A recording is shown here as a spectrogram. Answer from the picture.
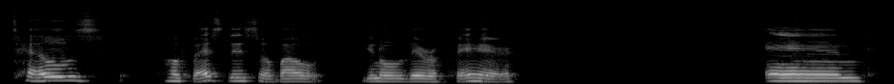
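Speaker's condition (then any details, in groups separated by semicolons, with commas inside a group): Cerebral palsy, mixed, mild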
